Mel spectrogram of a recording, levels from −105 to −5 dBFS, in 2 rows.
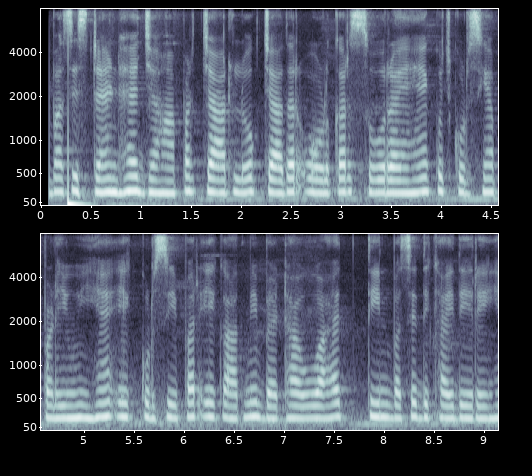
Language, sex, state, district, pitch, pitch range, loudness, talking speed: Hindi, female, Punjab, Pathankot, 205 Hz, 190-210 Hz, -18 LUFS, 205 wpm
